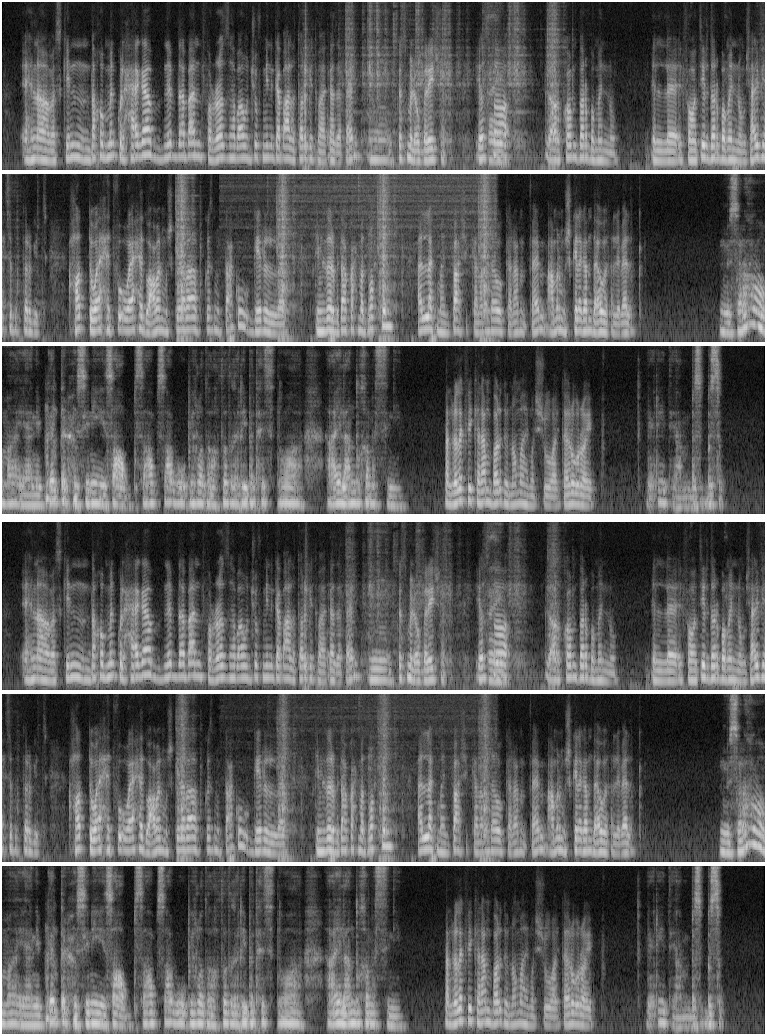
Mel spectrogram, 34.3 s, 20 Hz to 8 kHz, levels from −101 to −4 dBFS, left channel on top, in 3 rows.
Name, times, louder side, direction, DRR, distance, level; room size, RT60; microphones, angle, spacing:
voice 1, 0.3-5.4 6.0-6.7 7.1-7.6 8.1-9.2 9.7-12.0 12.5-15.7 16.1-17.3 17.7-20.9 23.6-23.7 29.5-31.8, left 1 dB, 15° left, 0.5 m, -29 dB
sound 1, 4.5-8.6 8.9-9.0 9.2-10.3 10.8-12.1 13.3-13.4 14.1-18.9, left 5 dB, 60° left, 1.0 m, -41 dB
voice 2, 5.5-5.9 7.3-7.6 22.2-28.9 32.6-33.7, right 1 dB, 25° right, 2.0 m, -30 dB
3.7 x 3.7 x 2.2 m
head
